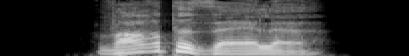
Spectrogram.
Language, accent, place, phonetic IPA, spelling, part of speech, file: German, Germany, Berlin, [ˈvaʁtəˌzɛːlə], Wartesäle, noun, De-Wartesäle.ogg
- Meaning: nominative/accusative/genitive plural of Wartesaal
